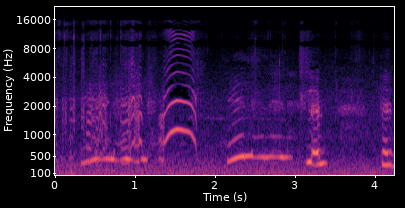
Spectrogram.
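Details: A monkey screaming because it does not want to be left alone: wavering, whining cries in short bursts, with one loud, sharp, arched scream near the middle and brief squeals at the end.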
